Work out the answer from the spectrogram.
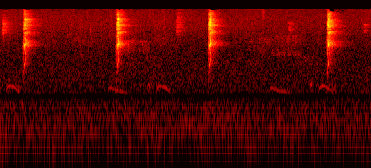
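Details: A streaked flycatcher gives four sharp, piercing high notes, a little over a second apart, over a faint hiss with soft low chirps in between.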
